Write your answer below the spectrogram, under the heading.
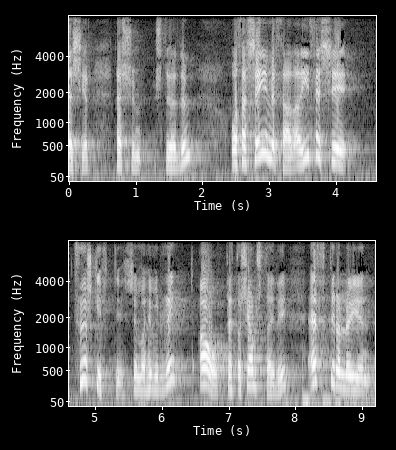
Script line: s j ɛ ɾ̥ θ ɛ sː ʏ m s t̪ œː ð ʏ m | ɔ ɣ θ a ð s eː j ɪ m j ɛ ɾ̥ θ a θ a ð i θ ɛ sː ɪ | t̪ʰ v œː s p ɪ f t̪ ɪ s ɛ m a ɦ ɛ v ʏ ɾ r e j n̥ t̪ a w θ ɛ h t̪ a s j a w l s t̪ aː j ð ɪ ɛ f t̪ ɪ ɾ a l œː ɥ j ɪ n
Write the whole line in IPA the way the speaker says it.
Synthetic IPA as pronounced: s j ɛ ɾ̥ θ ɛ sː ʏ m s t̪ œː ð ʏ m | ɔ ɣ θ a ð s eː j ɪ m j ɛ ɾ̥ θ a ð a ð i θ ɛ sː ɪ | t̪ʰ v œː s c ɪ f t̪ ɪ s ɛ m a ɦ ɛ v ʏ ɾ r e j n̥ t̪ a w θ ɛ h t̪ a s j a w l s t̪ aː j ð ɪ ɛ f t̪ ɪ ɾ a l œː ɥ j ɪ n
